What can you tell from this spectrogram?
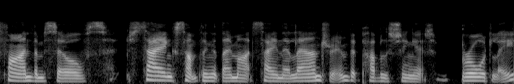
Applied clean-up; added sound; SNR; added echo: none; none; none; none.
